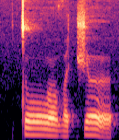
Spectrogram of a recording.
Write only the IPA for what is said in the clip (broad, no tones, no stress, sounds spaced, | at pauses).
t oː ðˤ ə t͡ʃ əː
